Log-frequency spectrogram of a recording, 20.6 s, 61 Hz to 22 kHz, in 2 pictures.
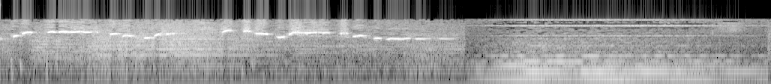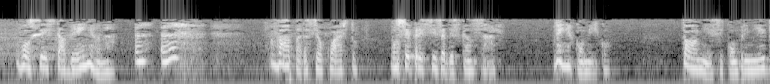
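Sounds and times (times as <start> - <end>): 
person whistling a lively wandering tune: 0.0 - 6.2
steady low droning hum: 6.0 - 12.1
speech: 10.6 - 11.9, 14.1 - 17.0, 17.6 - 18.5, 19.4 - 20.5.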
